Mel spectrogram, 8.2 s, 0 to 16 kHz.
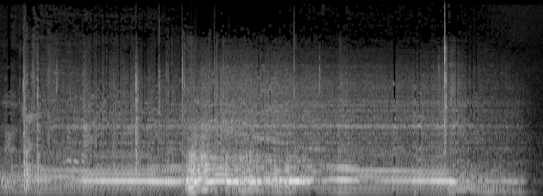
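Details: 2004 Mazda RX-8, 105,000 miles, after new ignition coils, wires and plugs and a throttle body cleaning: starter cranks steadily about four per second for several seconds before it stops; hard starting, owner guesses ECU relearning idle after throttle body work.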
